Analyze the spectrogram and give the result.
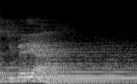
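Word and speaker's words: Tiberíades: Tibirades, Tiberiades, entre pronúncia Tiberiades.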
